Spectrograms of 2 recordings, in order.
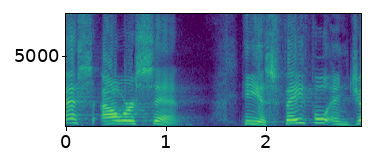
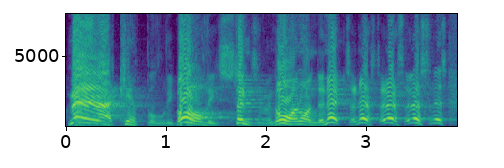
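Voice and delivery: louder, laughing mock rant; mock explosion; 5 dB louder than usual. Husband acting out exploding at his wife, louder mock rant. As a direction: blow up in a half-laughing fake rage. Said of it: "We blow up".

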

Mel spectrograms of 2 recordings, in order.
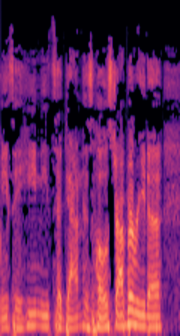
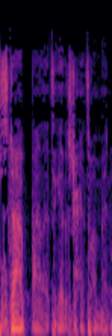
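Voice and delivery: said much softer; softer repeat; 12 dB quieter than usual. Shown as a demonstration. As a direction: drop the volume on the repeat. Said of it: "that was a good message".

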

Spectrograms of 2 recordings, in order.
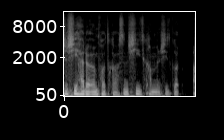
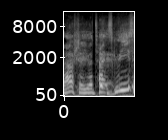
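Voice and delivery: higher, louder teasing reply; flirty comeback; 5 semitones higher, 5 dB louder than usual. Retold or imitated. Friend retelling her bold reply, teasing. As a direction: toss it back as a cheeky flirt. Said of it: "And she said".

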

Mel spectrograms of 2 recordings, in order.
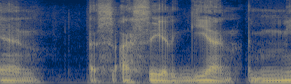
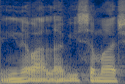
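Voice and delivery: crying; 11 semitones higher, 3 dB louder than usual. Retold or imitated. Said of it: "She started crying shit again".

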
